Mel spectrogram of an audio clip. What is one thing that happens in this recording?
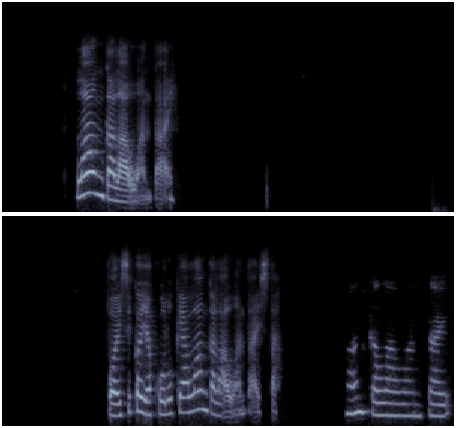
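A woman speaks calmly into a microphone over an online call, pausing between phrases.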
